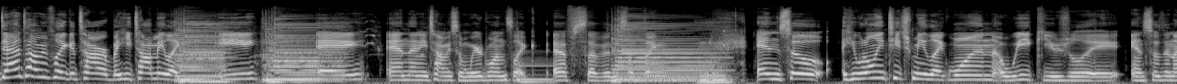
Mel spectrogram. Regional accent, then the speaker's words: El Segundo, California, United States; also born or lived in Inglewood; Yeah. I'm from El Segundo area.

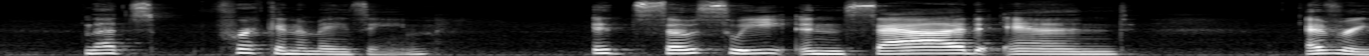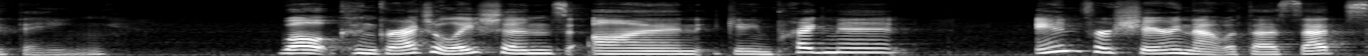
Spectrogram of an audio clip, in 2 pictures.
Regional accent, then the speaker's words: Texas, United States; now in East Grand Forks, United States; I'm from Texas, but currently living in East Grand Forks, Minnesota.

